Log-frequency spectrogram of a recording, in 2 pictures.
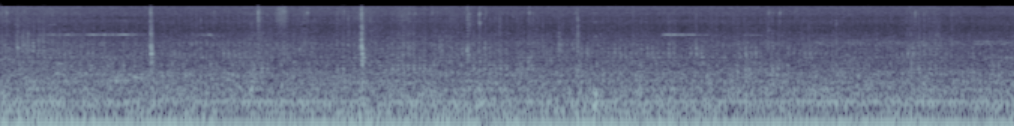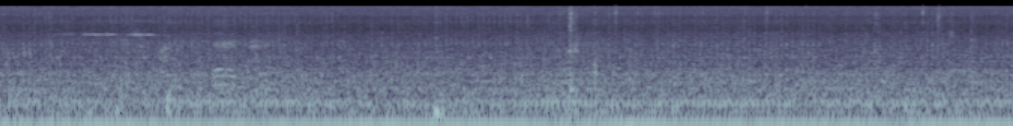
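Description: A car engine idles steadily in slow traffic.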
